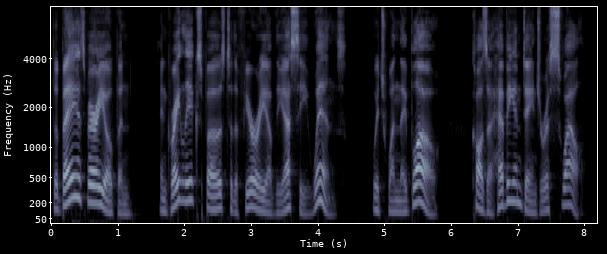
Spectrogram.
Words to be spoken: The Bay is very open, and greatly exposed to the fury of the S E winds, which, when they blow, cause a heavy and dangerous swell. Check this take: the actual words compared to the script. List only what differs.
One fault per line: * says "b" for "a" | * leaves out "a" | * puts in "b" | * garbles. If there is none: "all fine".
all fine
